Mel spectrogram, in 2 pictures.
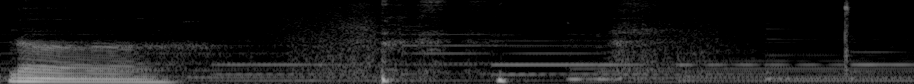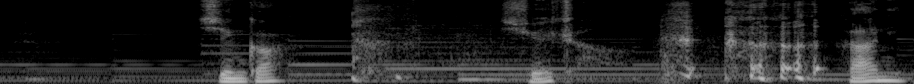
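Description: A man playing a teasing, possessive, somewhat gruff young boyfriend in an audio drama. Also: lowish voice, extremely slow, pauses often, music in the background. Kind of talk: Chinese audio drama acting.

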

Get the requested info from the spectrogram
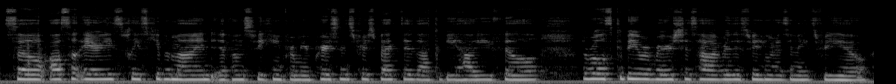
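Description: A woman with a temporarily raspy voice giving a casual spiritual card reading to camera at home, gentle and reassuring with frequent fillers. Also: a little high, little pitch movement, a little fast, poor audio. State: raspy voice for a few days. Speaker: tarot reader and channel host. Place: indoors at a table in a home room.

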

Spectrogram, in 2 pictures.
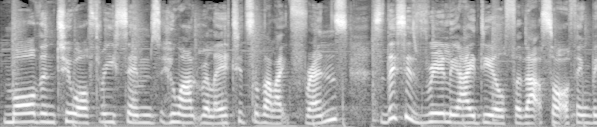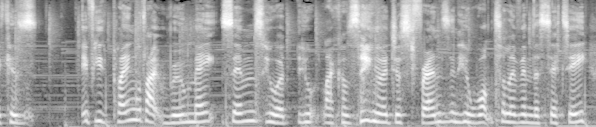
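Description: A woman whose voice has gone hoarse talks in a casual, rambling voiceover and keeps apologising with little laughs. Her voice sits fairly high. Faint music plays underneath. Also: steady tone, moderate pace. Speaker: game builder and video host. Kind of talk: casual chatty voiceover over a speed build. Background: soft background music.

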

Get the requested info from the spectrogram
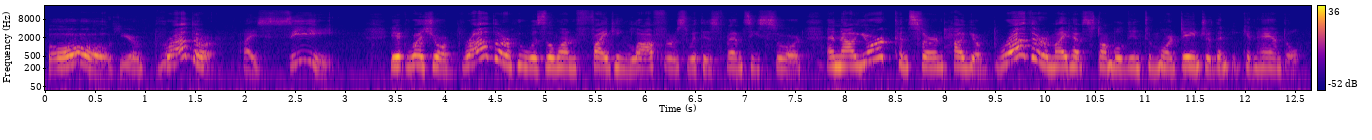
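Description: A woman's voice: fairly high pitch, expressive, unhurried, a little mellow, husky. Woman doing a peevish old dwarf. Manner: rambling, peevish, stammering. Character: peevish rambling old male dwarf guildmaster.

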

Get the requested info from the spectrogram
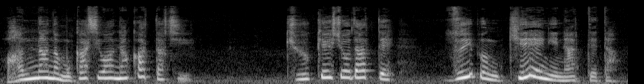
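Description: An actress playing an irritable middle-aged woman hiker who narrates her thoughts in expressive radio drama style. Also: high-pitched, unhurried. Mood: animated. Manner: expressive, theatrical inner monologue.

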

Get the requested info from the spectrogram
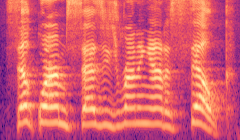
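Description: A woman voicing an excitable centipede in a storybook, yelling urgently. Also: high-pitched, unhurried, pitched above the performer's own voice.

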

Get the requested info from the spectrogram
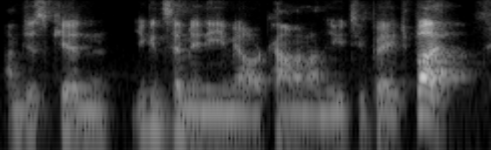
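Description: A man's voice: mid-range voice, fairly even intonation, racing, fairly bright tone. A man in his thirties with an American accent, explaining things informally to camera in a conversational, emphatic way, repeating words for stress. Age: 30s. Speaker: financial planner hosting a livestream.

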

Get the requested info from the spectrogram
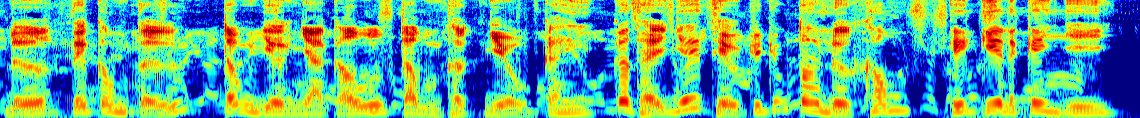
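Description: A man's voice: a little high, expressive, fast talker, natural voice. A man plays a sly cartoon guest putting someone to the test. His voice is raised and swooping, full of showy courtesy, over music. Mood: showy, probing. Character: sly guest publicly testing a child. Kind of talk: dubbed educational cartoon acting.

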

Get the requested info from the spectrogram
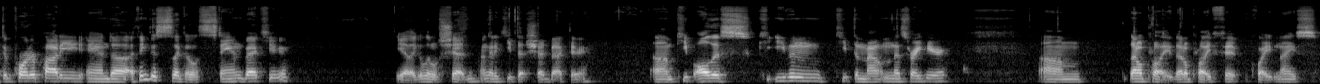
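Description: Hesitant man thinking aloud, casual. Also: mid-range voice. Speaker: visual effects artist presenting work in progress. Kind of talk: casual screen-recording walkthrough.

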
